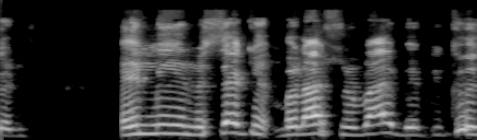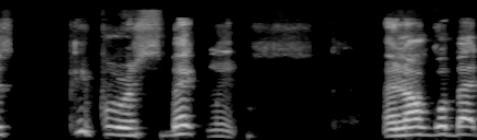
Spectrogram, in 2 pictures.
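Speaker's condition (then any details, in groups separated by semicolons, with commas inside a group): Cerebral palsy; mild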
